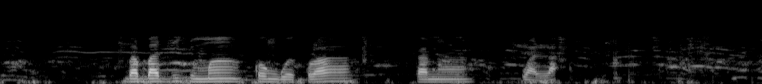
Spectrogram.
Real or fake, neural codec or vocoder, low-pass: real; none; 3.6 kHz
